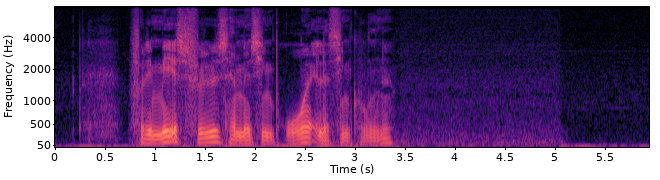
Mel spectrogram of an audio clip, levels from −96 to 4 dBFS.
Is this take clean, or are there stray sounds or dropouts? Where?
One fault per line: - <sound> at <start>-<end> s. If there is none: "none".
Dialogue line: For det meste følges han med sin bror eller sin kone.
none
